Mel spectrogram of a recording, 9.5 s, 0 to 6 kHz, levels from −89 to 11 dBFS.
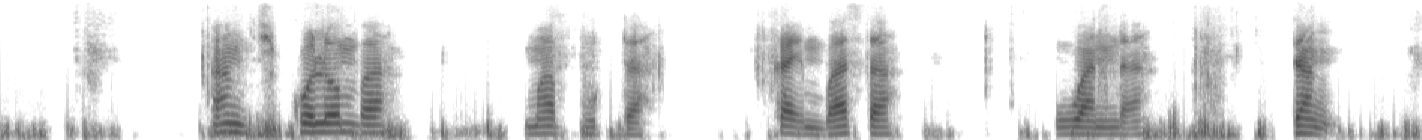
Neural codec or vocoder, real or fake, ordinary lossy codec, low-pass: none; real; Opus, 16 kbps; 5.4 kHz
